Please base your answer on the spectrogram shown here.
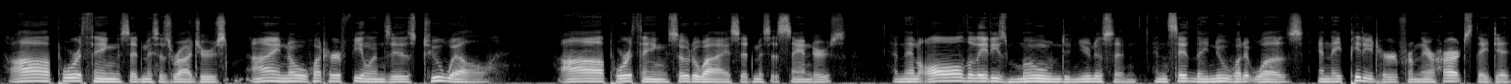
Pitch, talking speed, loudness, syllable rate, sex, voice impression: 125 Hz, 185 wpm, -16 LUFS, 4.1 syllables/s, male, masculine, adult-like, tensed, powerful, hard, clear, fluent, intellectual, calm, mature, reassuring, wild, lively, slightly kind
